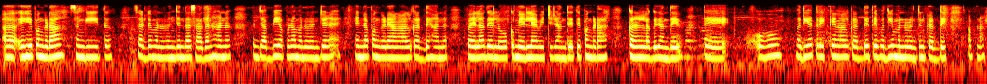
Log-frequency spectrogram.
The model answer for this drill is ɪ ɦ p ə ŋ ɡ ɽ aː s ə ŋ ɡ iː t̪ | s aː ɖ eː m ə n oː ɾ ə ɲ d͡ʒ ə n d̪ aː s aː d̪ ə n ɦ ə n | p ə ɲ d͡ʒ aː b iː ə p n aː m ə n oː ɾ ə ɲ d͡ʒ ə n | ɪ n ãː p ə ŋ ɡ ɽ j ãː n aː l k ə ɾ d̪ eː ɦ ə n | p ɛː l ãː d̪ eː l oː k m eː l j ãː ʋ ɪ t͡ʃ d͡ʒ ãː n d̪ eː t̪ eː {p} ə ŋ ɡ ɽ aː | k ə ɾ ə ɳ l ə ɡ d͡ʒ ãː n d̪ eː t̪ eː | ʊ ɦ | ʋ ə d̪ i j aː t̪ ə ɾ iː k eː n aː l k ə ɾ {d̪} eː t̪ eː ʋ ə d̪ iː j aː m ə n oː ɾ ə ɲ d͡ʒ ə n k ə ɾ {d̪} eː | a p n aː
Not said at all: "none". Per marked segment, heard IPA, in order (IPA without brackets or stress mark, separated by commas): p, d̪, d̪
